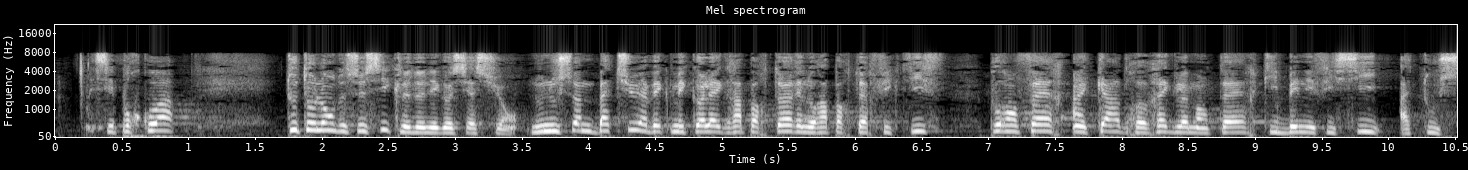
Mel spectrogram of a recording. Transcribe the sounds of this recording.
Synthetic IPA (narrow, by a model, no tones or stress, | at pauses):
sɛpuʁkwa | t̪ut̪olɔ̃d̪əsəsikləd̪əneɡɔsjasjɔ̰̃nunusɔmbat̪yavɛkmekɔlɛɡʁapɔʁt̪œʁenoʁapɔʁt̪œʁfikt̪if | puʁɑ̃fɛʁɛ̃kad̪ʁəʁɛɡləmɑ̃t̪ɛʁkʲibenefisiat̪us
